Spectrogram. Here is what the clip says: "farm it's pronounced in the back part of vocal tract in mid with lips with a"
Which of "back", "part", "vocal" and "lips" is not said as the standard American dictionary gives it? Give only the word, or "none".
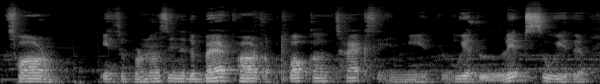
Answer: vocal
